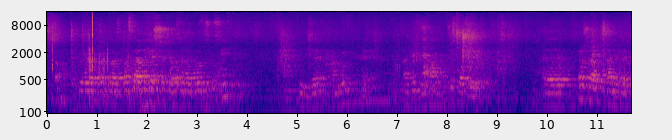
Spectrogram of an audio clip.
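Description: An elderly man speaks calmly from across the room.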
